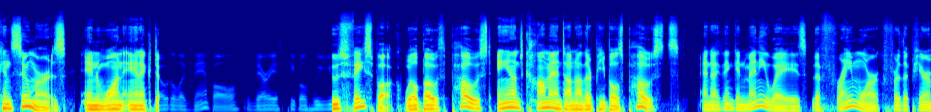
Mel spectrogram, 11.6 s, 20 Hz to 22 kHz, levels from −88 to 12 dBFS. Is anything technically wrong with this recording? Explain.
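Yes, there are two faults in this speech recording.

From 1.99 s to 4.16 s there is an audio dropout to a faint residue. The likely cause is that the wanted signal was lost upstream while the path after the break stayed live, so nothing fed it for about 2.16 s. The speech cuts out abruptly rather than pausing or fading, and the gap is not silent: a faint trace of sound remains, roughly 40 dB below normal level, before the signal returns just as suddenly.

At 8.23 s there is a sudden gain jump. This was likely a digital gain change applied between one sample and the next with no ramp, as when a setting or bit shift takes effect instantly. The level drops by 6 dB at once and stays there to the end, with the speech and the background noise falling together, so the step sounds like an abrupt switch rather than a natural change in loudness.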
